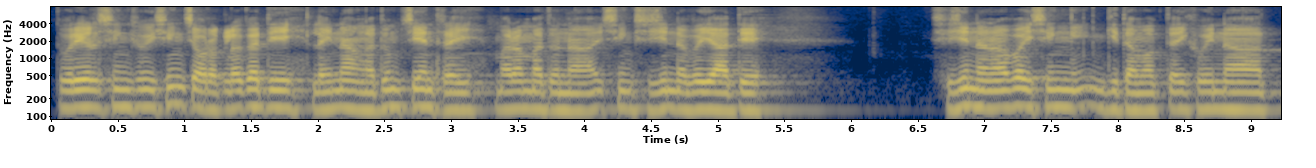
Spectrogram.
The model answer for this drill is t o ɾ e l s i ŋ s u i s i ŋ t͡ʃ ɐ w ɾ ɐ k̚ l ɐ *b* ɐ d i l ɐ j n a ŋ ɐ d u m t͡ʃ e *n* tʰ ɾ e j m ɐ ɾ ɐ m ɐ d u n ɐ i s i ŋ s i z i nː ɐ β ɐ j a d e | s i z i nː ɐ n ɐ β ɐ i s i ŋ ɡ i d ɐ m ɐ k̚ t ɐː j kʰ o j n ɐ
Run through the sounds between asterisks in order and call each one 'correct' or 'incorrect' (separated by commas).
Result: incorrect, correct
